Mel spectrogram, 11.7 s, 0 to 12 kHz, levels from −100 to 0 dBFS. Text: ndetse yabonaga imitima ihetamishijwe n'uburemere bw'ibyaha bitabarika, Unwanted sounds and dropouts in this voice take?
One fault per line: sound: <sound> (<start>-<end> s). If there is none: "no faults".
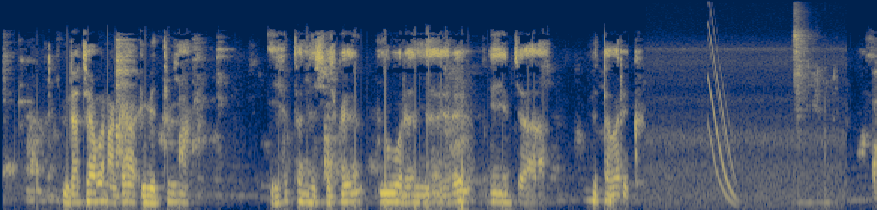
sound: chirp (9.4-9.9 s)
sound: cough (10.5-11.2 s)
